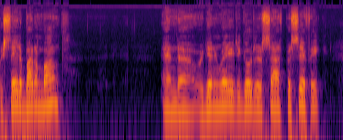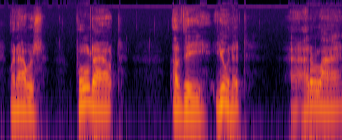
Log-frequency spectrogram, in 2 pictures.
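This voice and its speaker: In a dark, mellow tone with an American accent, the speaker keeps a moderate pace and fairly even intonation, broken by long, frequent pauses. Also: man, fairly high pitch for a man. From Ohio, US Midwest (East Liverpool). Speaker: war veteran. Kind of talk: oral history interview. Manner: halting.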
